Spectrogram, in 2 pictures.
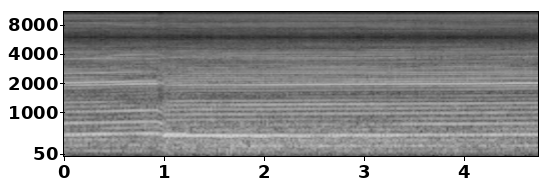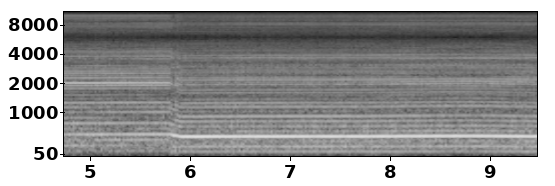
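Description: Racing sport bike engine running flat out at high, steady revs, recorded on the bike, with wind and road noise. Its pitch drops slightly and suddenly twice, about a second in and again near six seconds.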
